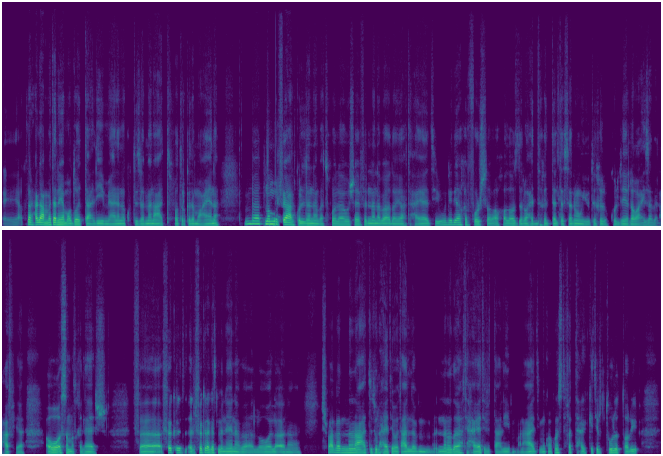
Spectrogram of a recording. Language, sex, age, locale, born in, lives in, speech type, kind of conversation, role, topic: Arabic, male, 20-24, ar-EG, Egypt, Egypt, conversation, podcast, guest, إيه أهم درس اتعلّمته من الفشل؟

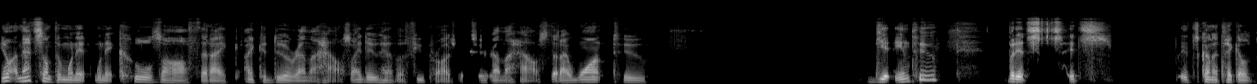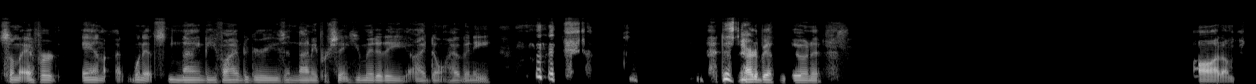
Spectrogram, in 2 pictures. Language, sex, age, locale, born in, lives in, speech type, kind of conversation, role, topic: English, male, 55-59, en-US, United States, United States, conversation, advice, user, How can I make my daily life more adventurous without major changes?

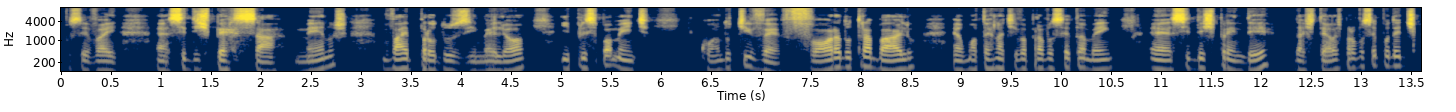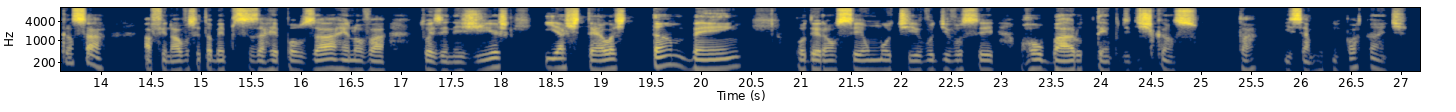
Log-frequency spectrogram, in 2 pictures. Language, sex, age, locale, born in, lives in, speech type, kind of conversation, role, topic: Portuguese, male, 40-44, pt-BR, Brazil, Portugal, conversation, advice, advisor, Como posso manter o foco e a disposição ao longo do dia?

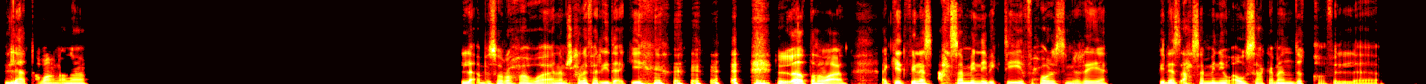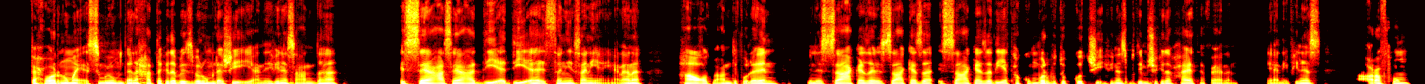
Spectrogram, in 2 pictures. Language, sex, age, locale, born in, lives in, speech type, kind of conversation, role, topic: Arabic, male, 25-29, ar-EG, Egypt, Egypt, conversation, podcast, guest, إذا كان عندك ساعة فاضية كل يوم، هتعمل إيه؟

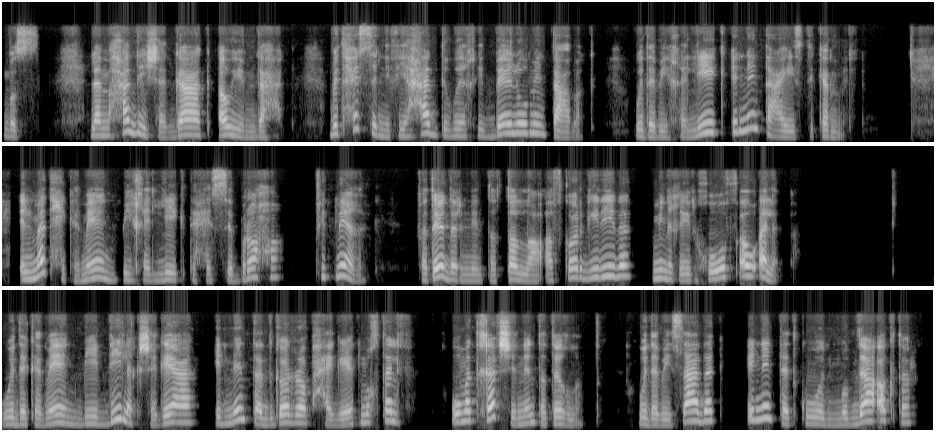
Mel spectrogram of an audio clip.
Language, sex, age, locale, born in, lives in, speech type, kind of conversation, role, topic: Arabic, female, 30-34, ar-EG, Egypt, Portugal, read, expert-assistant, expert, كيف يمكن للمدح والتشجيع أن يحفزا على الإبداع؟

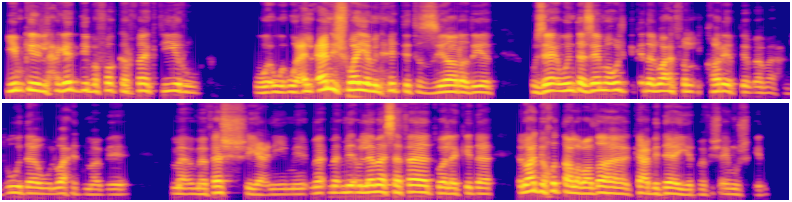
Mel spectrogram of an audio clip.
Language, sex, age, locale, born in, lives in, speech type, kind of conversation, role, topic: Arabic, male, 50-54, ar-EG, Egypt, Egypt, conversation, advice, user, إزاي أتعامل مع القلق لما أزور مكان جديد لوحدي؟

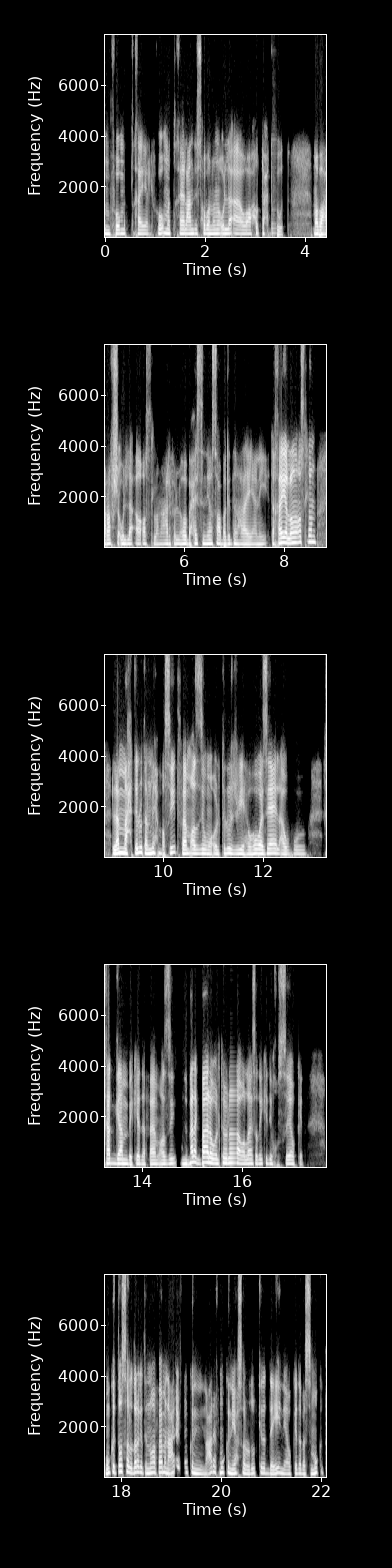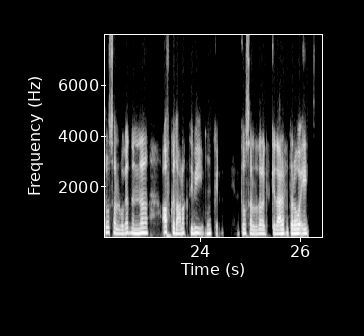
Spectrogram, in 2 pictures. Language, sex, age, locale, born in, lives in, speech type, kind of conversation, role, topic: Arabic, male, 20-24, ar-EG, Egypt, Egypt, conversation, advice, user, إزاي أحافظ على علاقاتي من غير ما أفقد خصوصيتي؟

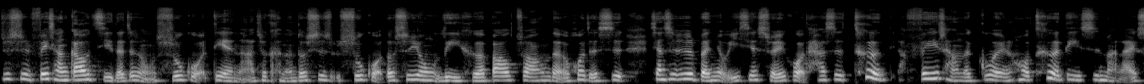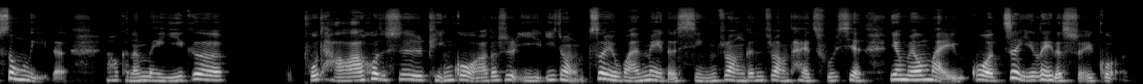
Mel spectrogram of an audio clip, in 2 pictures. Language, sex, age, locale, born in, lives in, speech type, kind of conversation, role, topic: Chinese, female, 30-34, zh-CN, China, United States, conversation, podcast, host, 怎么挑选新鲜的蔬菜和水果？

